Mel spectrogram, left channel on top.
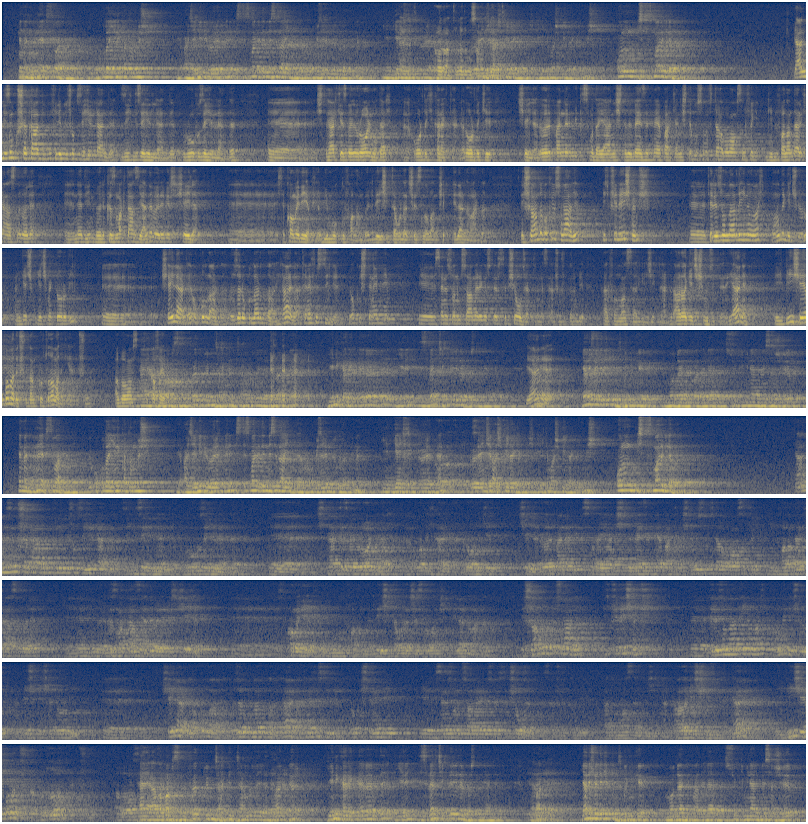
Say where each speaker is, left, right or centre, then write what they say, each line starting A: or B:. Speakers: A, on the right; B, on the left.
A: hemen
B: hı hı,
A: hemen hepsi var. Yani okula yeni katılmış e, acemi bir öğretmenin istismar edilmesi dahil bile var. O güzelim duyguları değil mi? Yeni gencecik
B: evet.
A: bir öğretmen
B: Doğru hatırladım
A: öğrenci
B: o sahneyi de
A: aşkıyla
B: evet.
A: gelmiş, eğitim aşkıyla gelmiş. Onun istismarı bile var.
B: Yani bizim kuşak abi bu filmle çok zehirlendi. Zihni zehirlendi, ruhu zehirlendi. Ee, işte herkes böyle rol model. Ee, oradaki karakterler, oradaki şeyler. Öğretmenlerin bir kısmı da yani işte bir benzetme yaparken işte bu sınıfta babam sınıfı gibi falan derken aslında böyle e, ne diyeyim böyle kızmaktan ziyade böyle bir şeyle e, işte komedi yapıyor. Bir mutlu falan böyle değişik tavırlar içerisinde olan şeyler de vardı. E, şu anda bakıyorsun abi hiçbir şey değişmemiş. Ee, televizyonlarda yine var. onu da geçiyorum. Yani geç, geçmek doğru değil. Ee, şeylerde, okullarda, özel okullarda dahil hala teneffüs zili. Yok işte ne bileyim e, sene sonu müsamere gösterisi bir şey olacaktır mesela. Çocukların bir performans sergileyeceklerdir. Ara geçiş müzikleri. Yani e, bir şey yapamadık şuradan kurtulamadık yani şu. Babam
A: Yani Hababam
B: kafayı.
A: sınıfı tüm can, <laughs> canlılığıyla
B: <laughs>
A: devam ediyor. Yeni karakterlerle de yeni diziler çekilebilir dostum yani.
B: Yani
A: Bak yani şöyle diyebilir miyiz? Bugünkü modern ifadelerle subliminal mesajı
